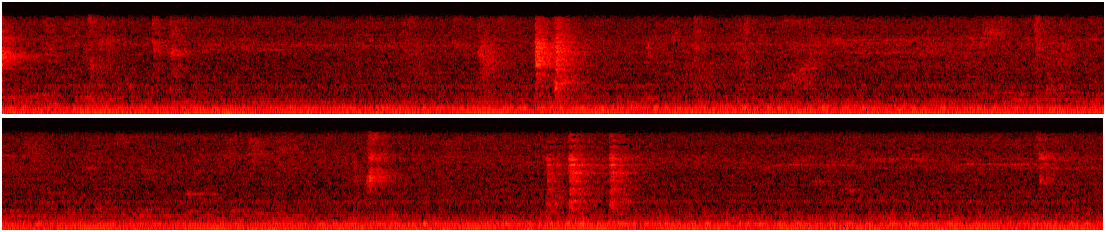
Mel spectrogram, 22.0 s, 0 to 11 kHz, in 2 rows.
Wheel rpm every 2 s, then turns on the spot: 0, 0, 0, 0, 0, 0, 0, 0, 0, 0, 0.
none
